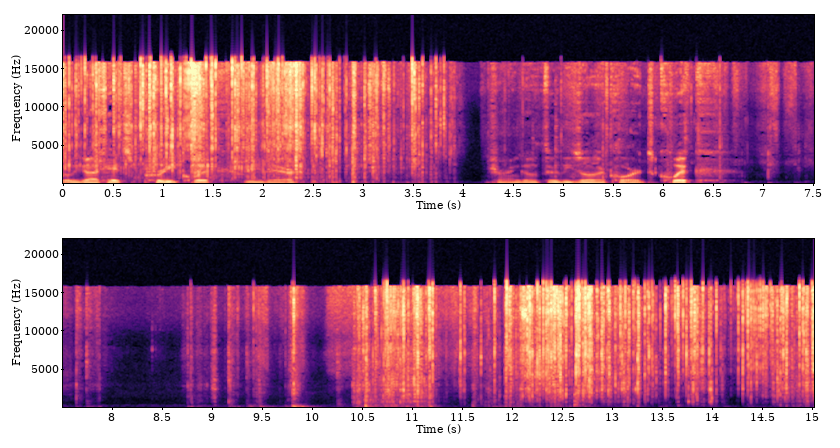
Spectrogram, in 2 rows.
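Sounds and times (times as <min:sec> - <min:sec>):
foil wrapper crinkling: 0:00.0 - 0:04.0, 0:10.4 - 0:15.0.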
